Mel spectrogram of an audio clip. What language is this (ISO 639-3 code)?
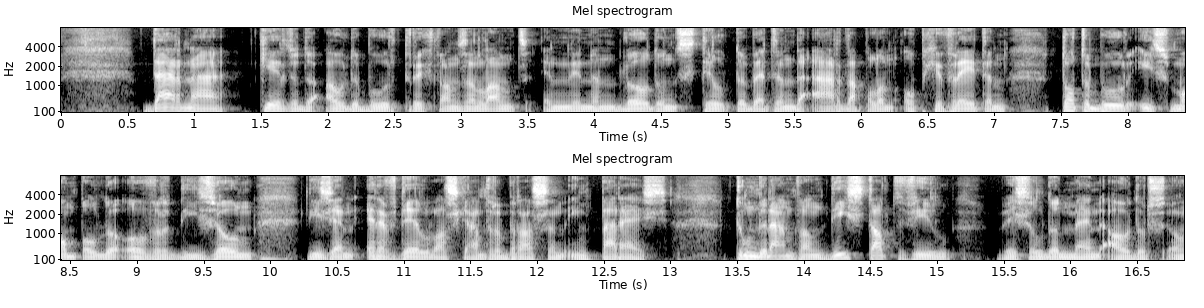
nld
